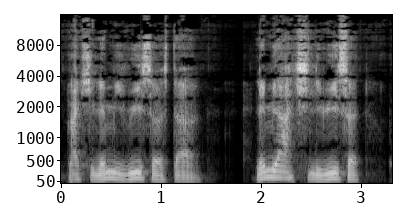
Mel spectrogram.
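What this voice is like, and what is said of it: Put-on British accent, deeper voice. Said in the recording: “Why did I go British? To have a deep voice.”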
